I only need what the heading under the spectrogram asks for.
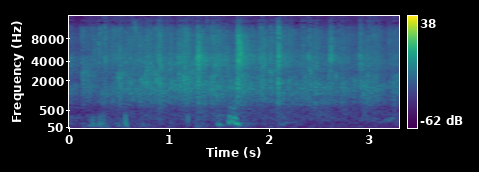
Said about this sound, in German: Großer Applaus für Jan. Dankeschön.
